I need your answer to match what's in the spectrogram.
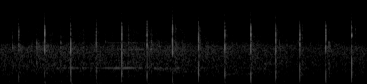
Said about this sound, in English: If you can just come up front, could we give a round of applause as they come? Amen.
